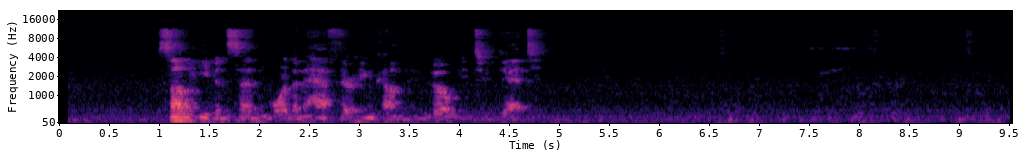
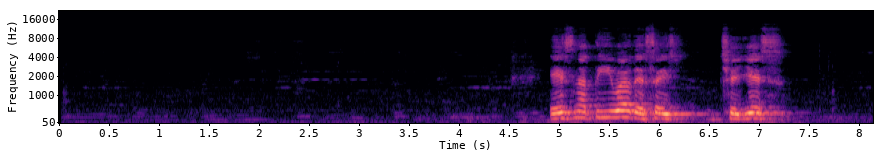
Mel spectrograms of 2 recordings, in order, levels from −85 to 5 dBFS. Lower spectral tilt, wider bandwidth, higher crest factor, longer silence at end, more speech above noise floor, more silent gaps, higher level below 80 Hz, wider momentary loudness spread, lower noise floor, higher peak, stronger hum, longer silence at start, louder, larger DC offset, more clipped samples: about the same, -5 dB/octave vs -5 dB/octave; about the same, 11.5 kHz vs 12 kHz; first, 26 dB vs 20 dB; second, 0.1 s vs 0.85 s; second, 25 dB vs 45 dB; neither; second, -64 dBFS vs -58 dBFS; first, 27 LU vs 14 LU; about the same, -62 dBFS vs -65 dBFS; second, -14 dBFS vs -6 dBFS; neither; second, 0.15 s vs 4.9 s; second, -37 LUFS vs -21 LUFS; neither; neither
